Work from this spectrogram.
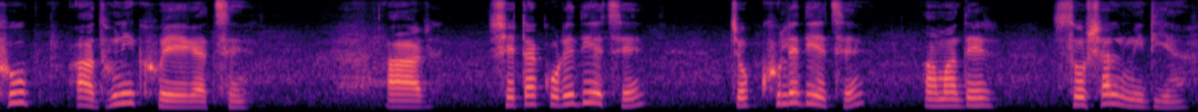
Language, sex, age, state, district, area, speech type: Bengali, female, 45-60, West Bengal, Paschim Bardhaman, urban, spontaneous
